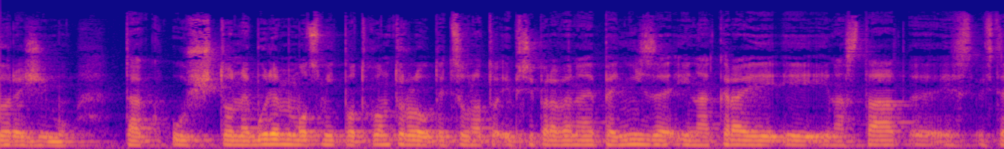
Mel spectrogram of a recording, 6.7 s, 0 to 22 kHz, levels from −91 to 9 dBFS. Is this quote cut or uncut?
uncut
